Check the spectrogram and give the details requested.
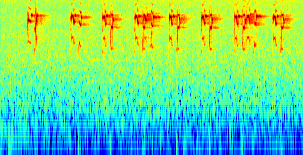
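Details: Lovebird prompting recording meant to coax other lovebirds into long ngekek trills; sharp, high chirps given singly or in pairs, repeated roughly every half second to second over a quiet background.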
